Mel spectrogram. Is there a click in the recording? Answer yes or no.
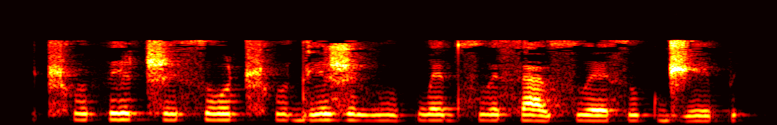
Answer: no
